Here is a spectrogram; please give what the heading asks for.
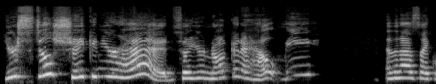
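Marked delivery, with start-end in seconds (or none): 0.0-3.2 mock high whiny stranger, slowed; hammed-up high voice for the pleading guy. Stranger at the gas pump pleading with her, in a high mock voice. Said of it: "And he's like".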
